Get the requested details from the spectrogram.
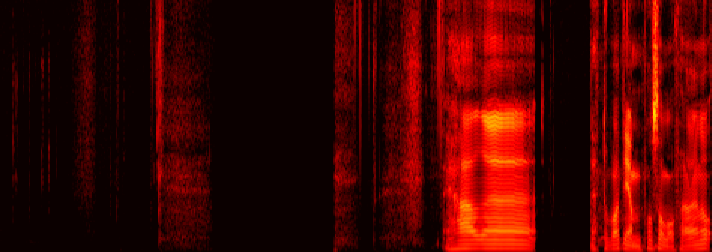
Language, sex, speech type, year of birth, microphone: Norwegian, male, spontaneous, 1989, Shure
